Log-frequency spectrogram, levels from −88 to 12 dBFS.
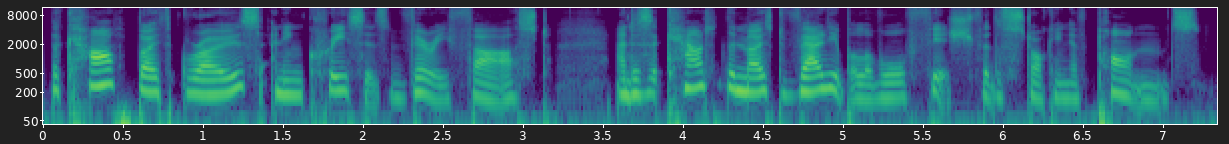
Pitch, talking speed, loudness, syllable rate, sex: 185 Hz, 180 wpm, -20 LUFS, 4.5 syllables/s, female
